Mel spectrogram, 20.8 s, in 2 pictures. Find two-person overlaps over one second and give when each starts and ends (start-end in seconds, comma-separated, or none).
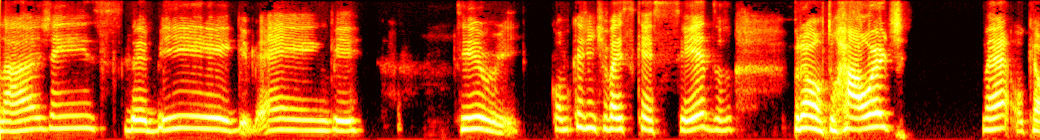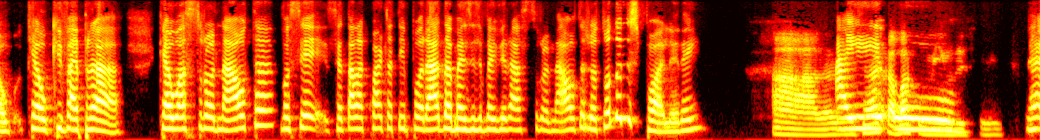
18.7-20.1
